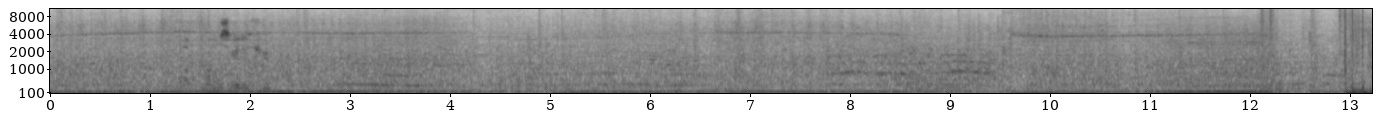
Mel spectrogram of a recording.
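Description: A tank engine rumbles and whines steadily.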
